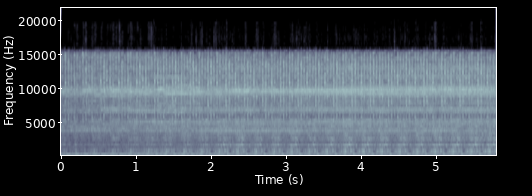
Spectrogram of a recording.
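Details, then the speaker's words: Freshly built 400hp RB25 turbo Nissan S13 on Power FC, just warmed up, first runs: even idle with a faint thin steady high squeal; source unknown, owners unsure if it is just warm-up. "everything seems to be fine in a slight squeal but we're not sure if it's the warmup"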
